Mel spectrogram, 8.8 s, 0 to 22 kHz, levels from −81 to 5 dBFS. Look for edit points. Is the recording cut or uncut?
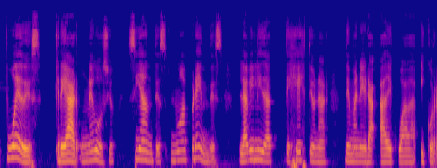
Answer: uncut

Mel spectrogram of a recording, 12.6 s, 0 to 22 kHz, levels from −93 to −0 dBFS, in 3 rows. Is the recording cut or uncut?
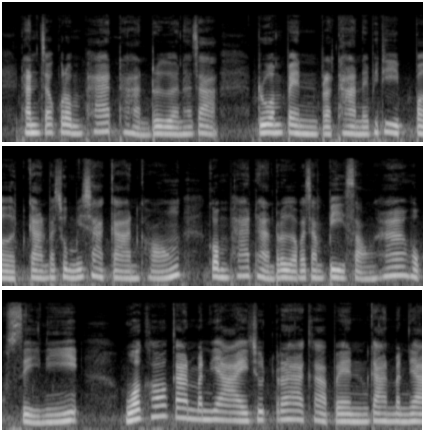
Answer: uncut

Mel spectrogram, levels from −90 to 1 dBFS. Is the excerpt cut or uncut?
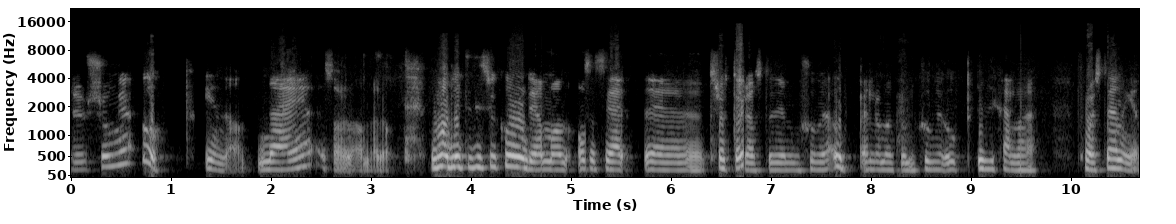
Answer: cut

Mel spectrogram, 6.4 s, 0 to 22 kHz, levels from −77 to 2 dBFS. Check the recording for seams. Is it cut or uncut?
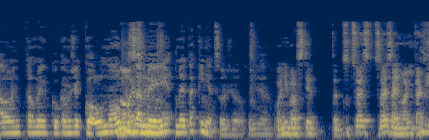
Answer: cut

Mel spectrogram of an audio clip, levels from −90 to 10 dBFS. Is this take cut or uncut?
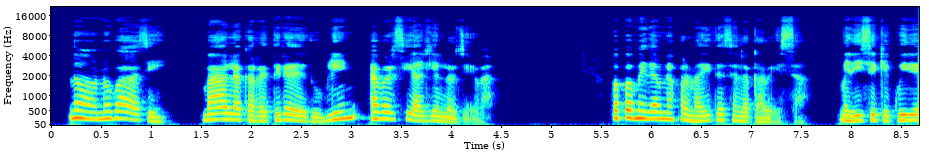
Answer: uncut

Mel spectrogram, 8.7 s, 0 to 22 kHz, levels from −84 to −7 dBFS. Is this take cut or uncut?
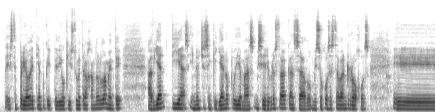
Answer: uncut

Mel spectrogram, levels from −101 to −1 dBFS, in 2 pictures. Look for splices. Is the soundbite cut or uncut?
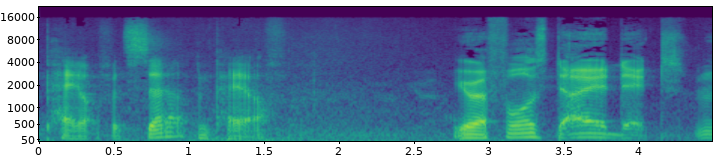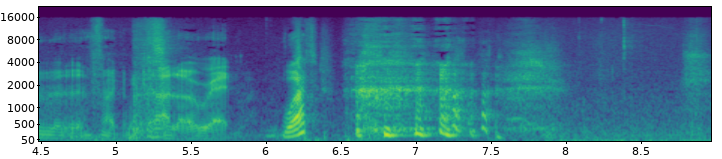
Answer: uncut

